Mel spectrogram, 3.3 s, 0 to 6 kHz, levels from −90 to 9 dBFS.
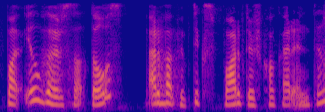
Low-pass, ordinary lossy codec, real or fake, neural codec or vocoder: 5.4 kHz; AAC, 24 kbps; fake; autoencoder, 44.1 kHz, a latent of 192 numbers a frame, MeloTTS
